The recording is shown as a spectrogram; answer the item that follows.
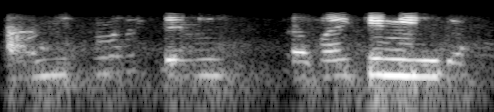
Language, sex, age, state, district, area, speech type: Bengali, female, 18-30, West Bengal, Alipurduar, rural, conversation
